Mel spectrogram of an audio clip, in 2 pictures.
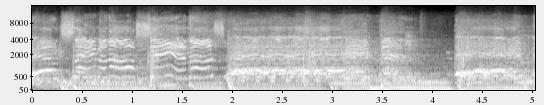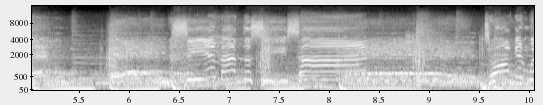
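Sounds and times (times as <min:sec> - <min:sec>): choir singing held notes: 0:02.0 - 0:07.0, 0:08.1 - 0:09.5.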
